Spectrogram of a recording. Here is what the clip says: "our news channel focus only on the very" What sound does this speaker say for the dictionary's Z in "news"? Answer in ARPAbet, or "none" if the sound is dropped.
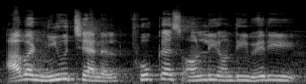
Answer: none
